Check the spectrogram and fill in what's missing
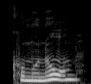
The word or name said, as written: kommunom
